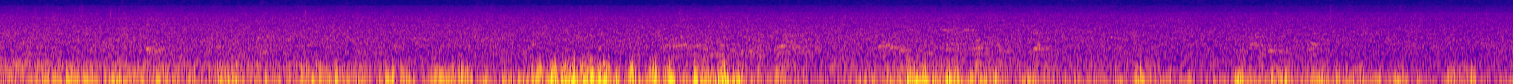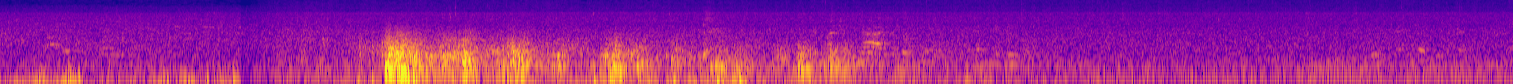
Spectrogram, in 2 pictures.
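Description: Heavy rain falling steadily, with low rumbles that swell around six seconds in and again, loudest, from about nineteen to twenty-four seconds in.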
